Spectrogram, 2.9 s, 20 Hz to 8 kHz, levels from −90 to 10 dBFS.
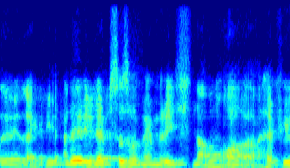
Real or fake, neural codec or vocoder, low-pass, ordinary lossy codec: fake; codec, 16 kHz, 2 kbps, FreqCodec, smaller model; none; none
